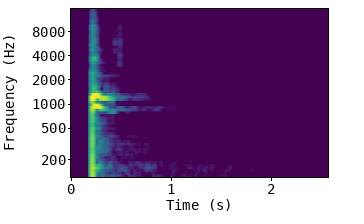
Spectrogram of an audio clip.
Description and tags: samples in this pack are "percussion"-hits i recorded in a free session, recorded with the built-in mic of the powerbook
boing, bottle, metal, noise, ping, pong, water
